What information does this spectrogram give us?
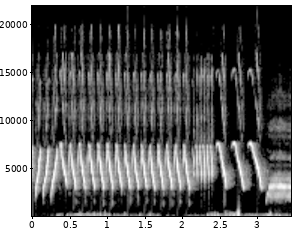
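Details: Canary in long rolling song, used as a lure to get other canaries singing: a fast run of repeated high downslurred notes, then a quicker buzzy trill and a few separate sweeping whistles.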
